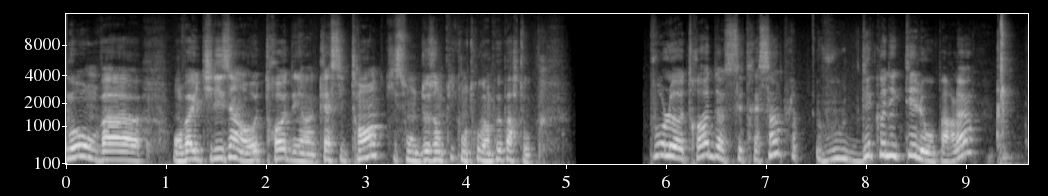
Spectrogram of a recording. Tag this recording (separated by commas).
Speech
